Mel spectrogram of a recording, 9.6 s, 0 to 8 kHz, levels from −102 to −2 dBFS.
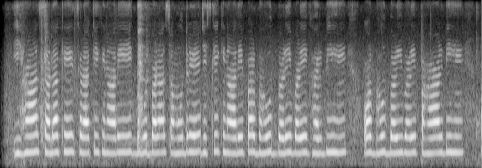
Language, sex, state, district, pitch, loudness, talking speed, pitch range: Hindi, female, Goa, North and South Goa, 285 Hz, -16 LUFS, 175 wpm, 275-290 Hz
